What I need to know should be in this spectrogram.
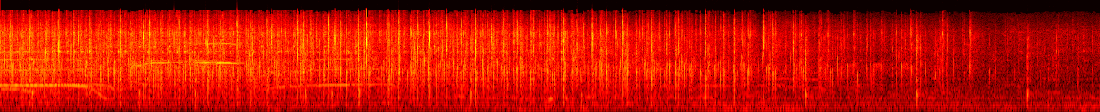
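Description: A marching band plays outdoors, then fades away.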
